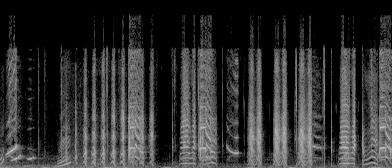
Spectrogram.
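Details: Green talking parrots interacting with each other: a rapid string of short, sharp clicks and squeaks broken by loud harmonic squawks and a few rising whistled notes, with brief quiet gaps between bursts.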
